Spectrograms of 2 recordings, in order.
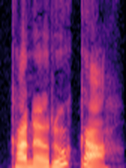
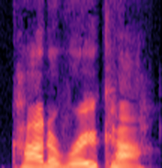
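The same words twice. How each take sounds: First: The name is said with an Italian accent. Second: The name is said in a plain accent. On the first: The speaker calls it wrong. "I don't know why I said that in Italian accent" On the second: The speaker calls it right. "Maybe that's better"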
